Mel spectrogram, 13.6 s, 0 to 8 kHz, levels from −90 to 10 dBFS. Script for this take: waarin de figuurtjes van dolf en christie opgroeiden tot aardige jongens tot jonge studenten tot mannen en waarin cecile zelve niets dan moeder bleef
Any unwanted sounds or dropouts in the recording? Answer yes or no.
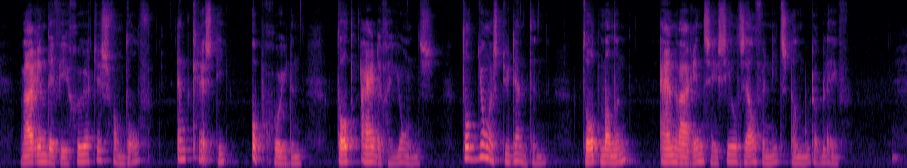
no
